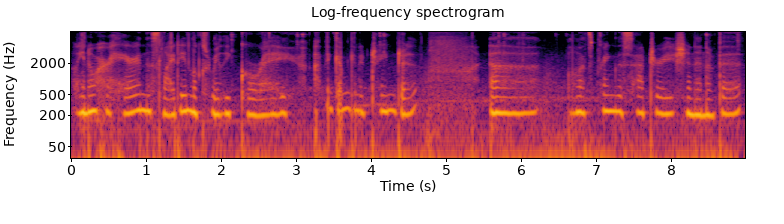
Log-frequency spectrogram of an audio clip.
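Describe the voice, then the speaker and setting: A woman whispering softly and breathily in a casual, chatty ASMR style as she comments on a game, gentle and musing. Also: fairly high pitch, level tone, measured pace, slight background noise. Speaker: ASMR channel host.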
